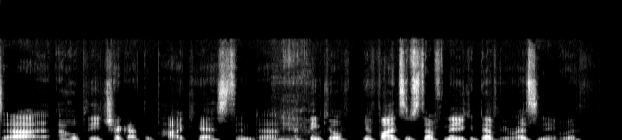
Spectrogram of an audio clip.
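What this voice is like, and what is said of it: New York New Jersey accent. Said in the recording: “the great New York, New Jersey pronunciation of podcast ... some sort of East Coast swag on that ... the accent”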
